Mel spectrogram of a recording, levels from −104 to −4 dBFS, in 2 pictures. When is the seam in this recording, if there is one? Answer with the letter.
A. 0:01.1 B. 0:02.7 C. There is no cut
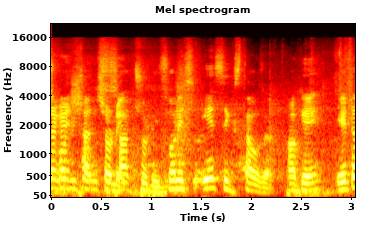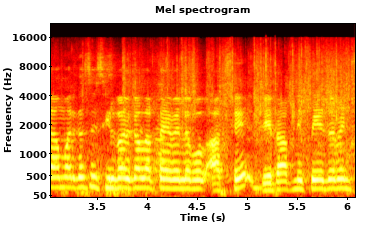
A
